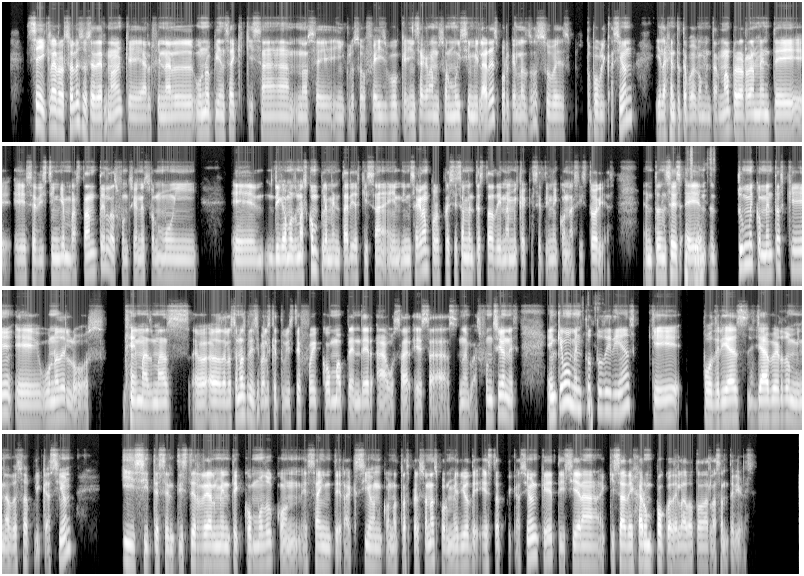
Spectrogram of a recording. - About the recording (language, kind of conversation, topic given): Spanish, podcast, ¿Qué te frena al usar nuevas herramientas digitales?
- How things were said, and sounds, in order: laughing while speaking: "temas"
